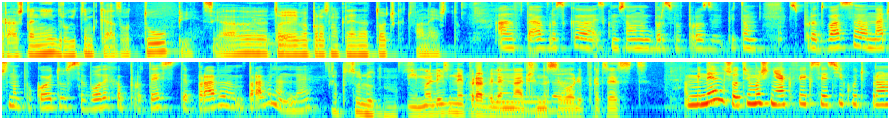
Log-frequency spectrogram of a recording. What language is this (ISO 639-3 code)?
bul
